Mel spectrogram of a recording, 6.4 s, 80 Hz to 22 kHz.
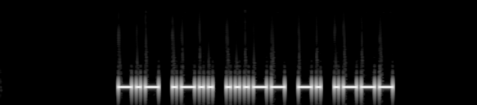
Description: Morse code, heard as a keyed tone, about 20 wpm, 700 Hz. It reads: KL3NJ
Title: Speed Racing - USA 2x2 Call Signs 17wpm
